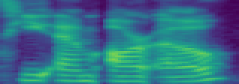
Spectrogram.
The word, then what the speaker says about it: TMRO: It's called Tomorrow, but it's spelled TMRO. Get it? Like tomorrow. Anyway, No so O's.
